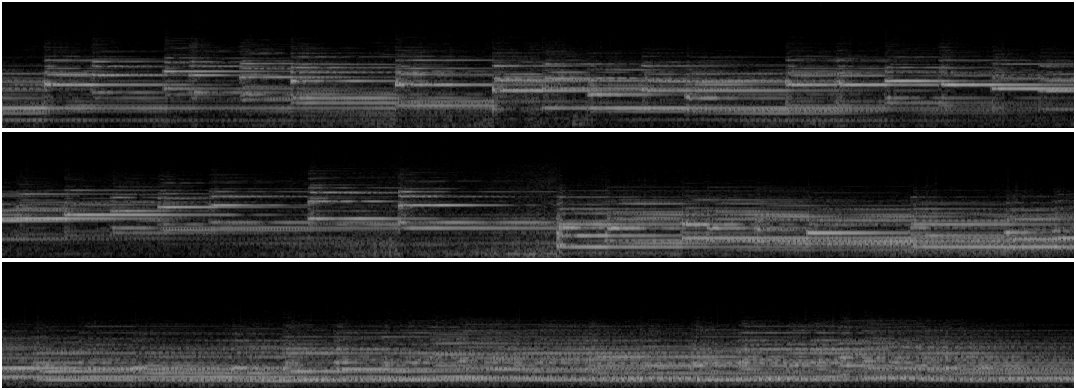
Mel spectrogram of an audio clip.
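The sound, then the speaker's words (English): The church bells of Gaudi's Sagrada Familia in Barcelona ring out in a dense, overlapping peal, their tones sustaining and blending into a continuous resonant wash for the whole stretch, with no voices. “Jess and Peter nominate Gaudi's Sagrada Familia in Barcelona. Here are the bells from there.”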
